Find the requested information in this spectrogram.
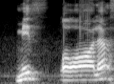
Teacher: مثقال، سا کو نرمی سے ادا کریں گے، لام کو لمبا نہیں کریں گے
